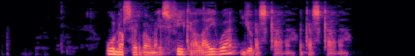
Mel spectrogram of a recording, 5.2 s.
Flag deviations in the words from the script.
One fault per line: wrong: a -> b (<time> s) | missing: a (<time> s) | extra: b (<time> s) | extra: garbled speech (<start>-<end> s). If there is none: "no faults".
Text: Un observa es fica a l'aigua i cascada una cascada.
no faults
